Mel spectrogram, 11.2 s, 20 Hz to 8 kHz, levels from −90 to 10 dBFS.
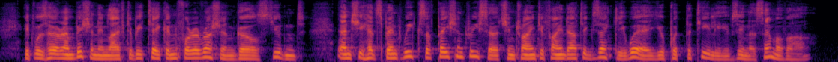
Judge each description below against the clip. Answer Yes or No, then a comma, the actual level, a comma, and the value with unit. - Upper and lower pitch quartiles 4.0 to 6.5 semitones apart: Yes, average, 4.3 semitones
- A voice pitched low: No, medium, 145 Hz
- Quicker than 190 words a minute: Yes, average, 200 wpm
